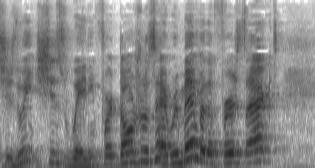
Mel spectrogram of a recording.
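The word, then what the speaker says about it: José: exactly that's funny actually the pronunciation of Jose because Jose is a Spanish name but because it is in for the operas in French they don't call though Jose they call him Don Jose which is very fact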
